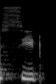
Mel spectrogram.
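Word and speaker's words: seat: इसलिए हम word सीट को स ई ट ऐसे रीड करते हैं। यहाँ पर हम ई का लॉन्ग साउंड ई यूज़ करते हैं और वॉवेल ए को साइलेंट रखते हैं।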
